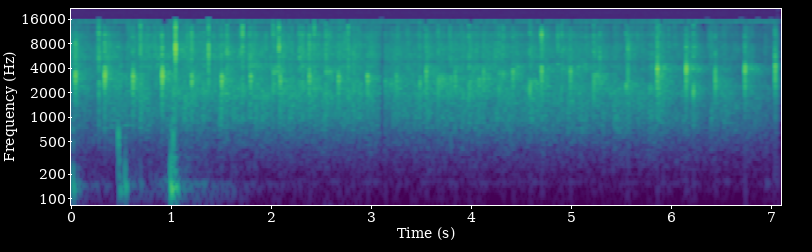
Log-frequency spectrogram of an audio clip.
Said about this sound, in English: And I just want to thank them and for their incredible leadership and their incredible teachings that they give us. So as a sign of honor, why don't we just give them a round of applause?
